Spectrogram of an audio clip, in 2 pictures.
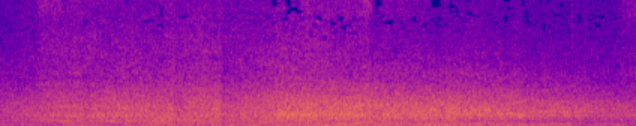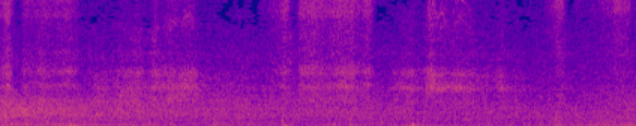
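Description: A motor vehicle passing by on the street: engine rumble and tyre noise swell to a peak about two seconds in, then fade away over the next few seconds.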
